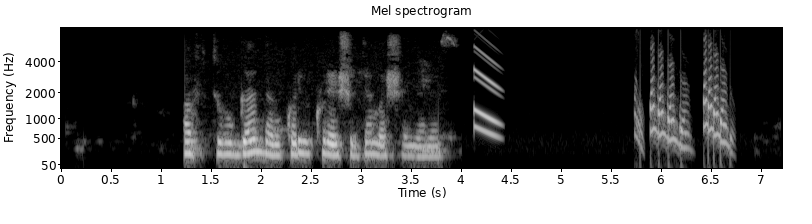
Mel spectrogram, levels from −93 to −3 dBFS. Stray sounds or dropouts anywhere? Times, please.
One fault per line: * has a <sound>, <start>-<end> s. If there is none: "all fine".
* has a chirp, 4.1-4.4 s
* has a chirp, 5.7-6.8 s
